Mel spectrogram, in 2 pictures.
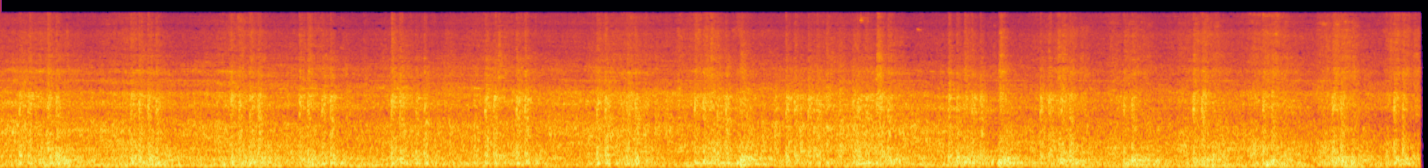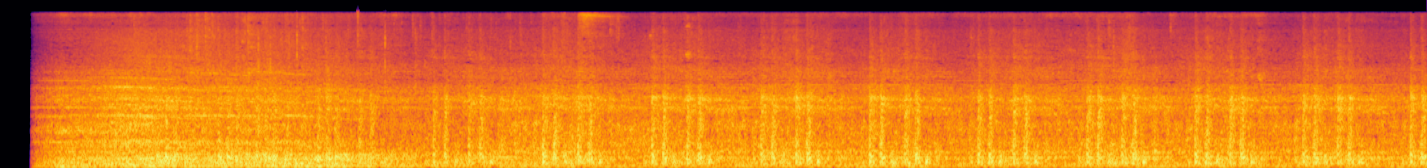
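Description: A container freight train's wagons rolling past at track level with a rhythmic clickety-clack of wheels over the rails. After an abrupt cut about halfway, the stainless-steel carriages of the Indian Pacific passenger train roll past with the same steady clatter.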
